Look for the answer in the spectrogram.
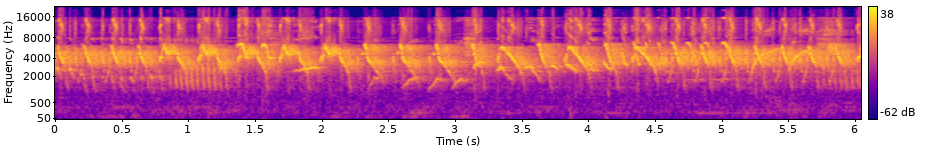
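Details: Two canaries deliver an unbroken lure song of fast, shrill, zigzagging notes and twitters, dense and loud throughout with a brief trilled passage.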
